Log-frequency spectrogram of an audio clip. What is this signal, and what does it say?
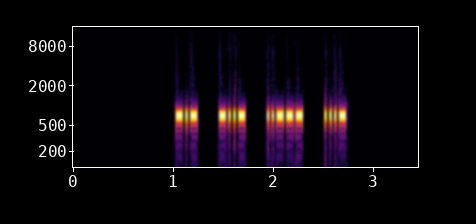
Morse code, heard as a keyed tone, about 47 wpm, spaced as for 28 wpm, 700 Hz. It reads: KX2V
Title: USA Call Signs - 3x Character Spacing - 50wpm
